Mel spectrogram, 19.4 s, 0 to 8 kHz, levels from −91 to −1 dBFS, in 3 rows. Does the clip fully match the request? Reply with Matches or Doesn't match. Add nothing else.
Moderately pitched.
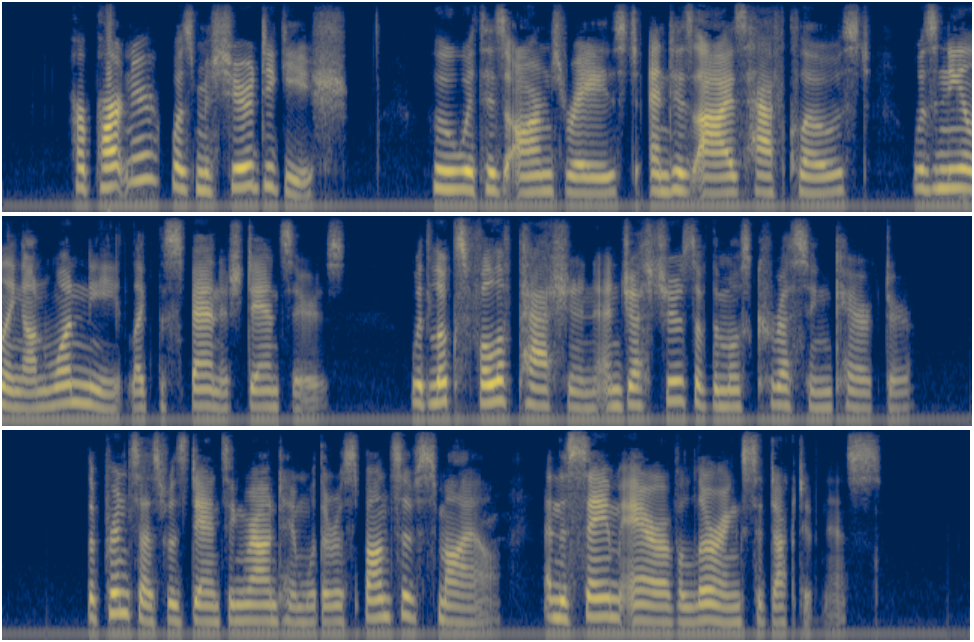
Doesn't match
